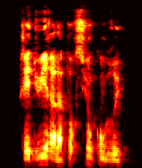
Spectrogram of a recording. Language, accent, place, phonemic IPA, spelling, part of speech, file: French, France, Lyon, /ʁe.dɥiʁ a la pɔʁ.sjɔ̃ kɔ̃.ɡʁy/, réduire à la portion congrue, verb, LL-Q150 (fra)-réduire à la portion congrue.wav
- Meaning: to minimize, to cut, to reduce to practically nothing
